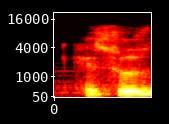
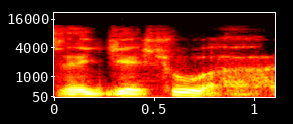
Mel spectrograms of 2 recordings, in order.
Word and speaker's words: Yeshua: es conocido universalmente como Jesús de Nazaret en nuestra lengua con lo que no no se dice Jesús, es Yeshua Yamashia.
